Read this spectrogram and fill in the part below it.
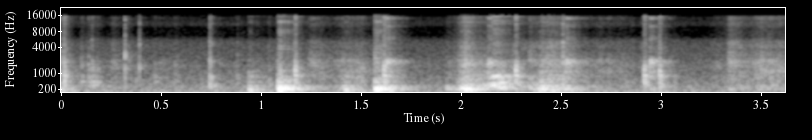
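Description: A pickaxe chips rapidly at a stone block.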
